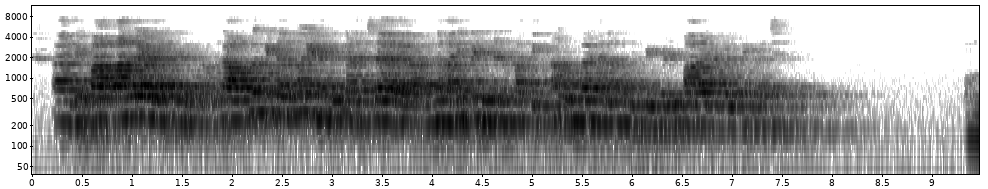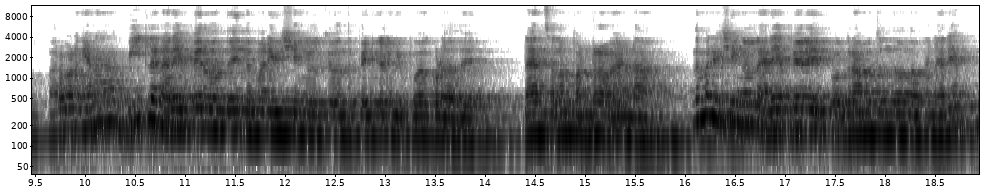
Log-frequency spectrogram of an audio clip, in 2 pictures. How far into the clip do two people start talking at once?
none

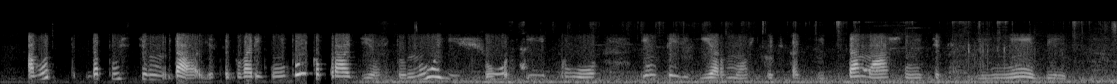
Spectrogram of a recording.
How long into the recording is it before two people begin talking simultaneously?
none

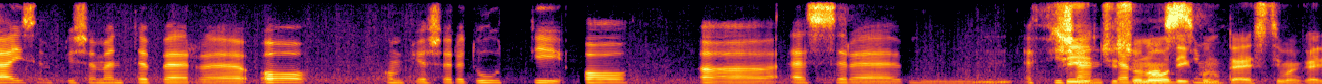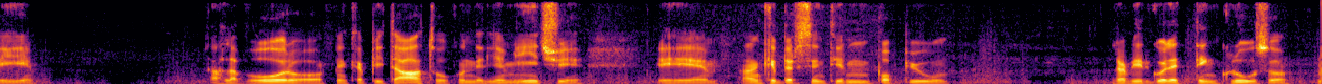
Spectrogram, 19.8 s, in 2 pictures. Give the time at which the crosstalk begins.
7.9 s

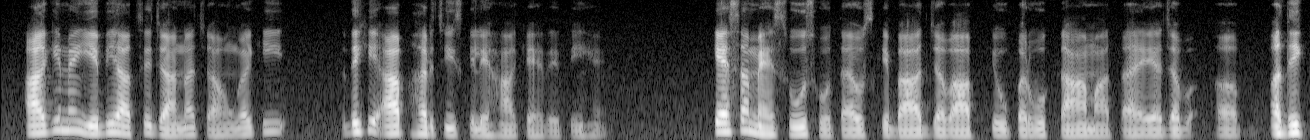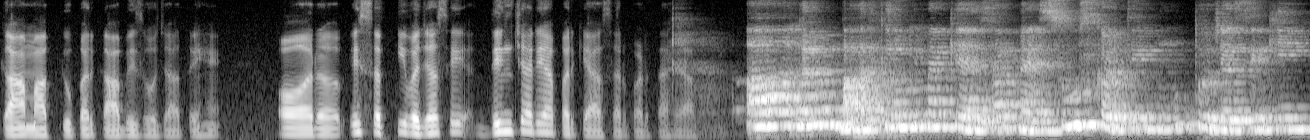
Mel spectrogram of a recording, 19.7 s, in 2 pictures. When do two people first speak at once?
none

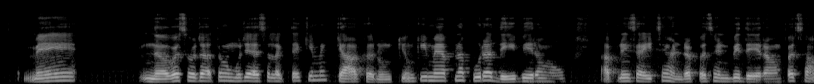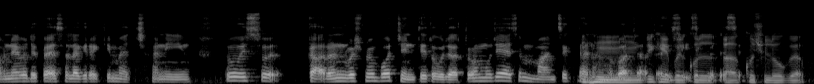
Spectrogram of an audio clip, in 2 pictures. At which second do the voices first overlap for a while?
13.9 s

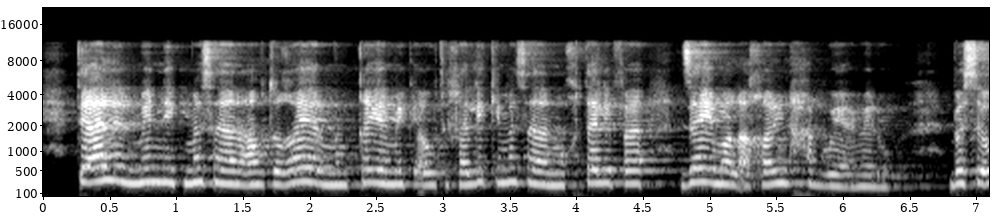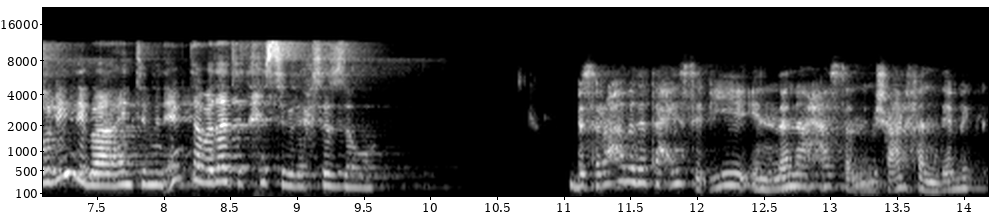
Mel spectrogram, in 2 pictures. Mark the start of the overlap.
none

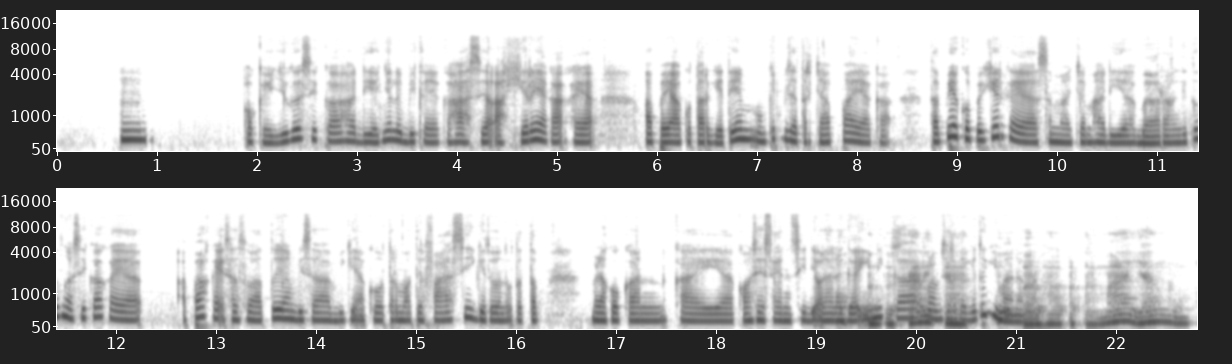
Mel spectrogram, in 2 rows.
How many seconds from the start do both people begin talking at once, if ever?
19.2 s

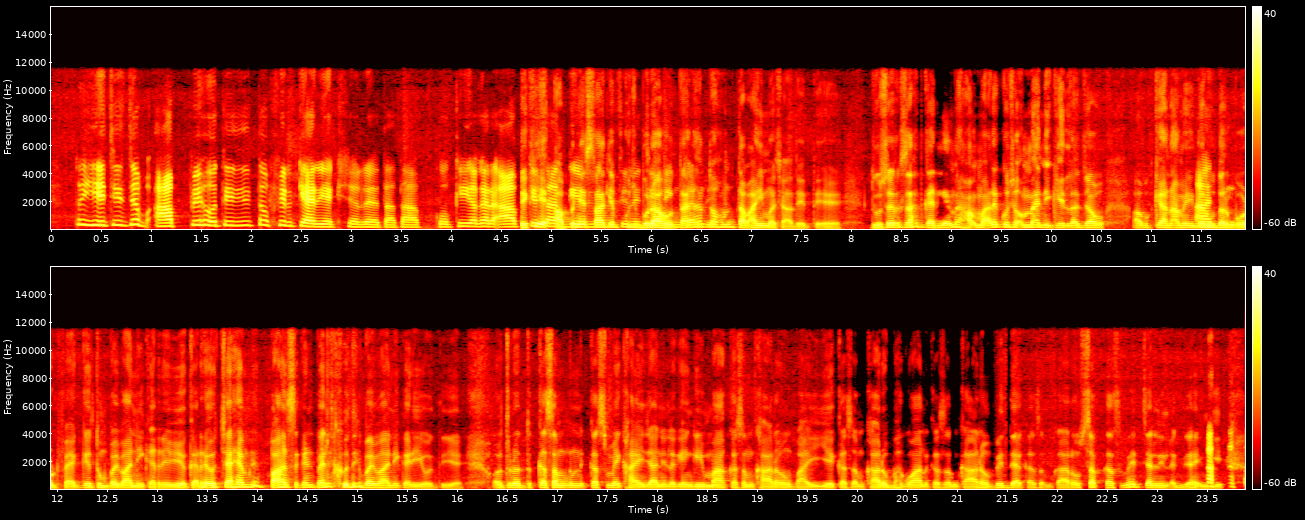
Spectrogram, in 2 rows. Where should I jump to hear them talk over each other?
4.8 s

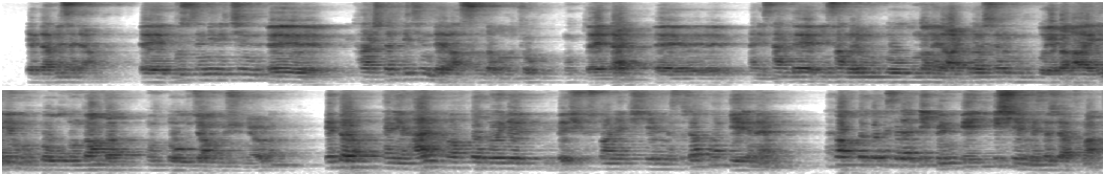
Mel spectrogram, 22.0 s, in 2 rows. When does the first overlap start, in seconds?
none

